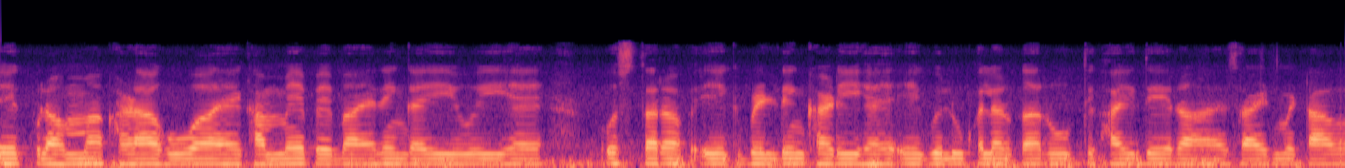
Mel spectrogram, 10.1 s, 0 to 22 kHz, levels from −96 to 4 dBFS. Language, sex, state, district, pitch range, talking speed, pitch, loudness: Hindi, male, Jharkhand, Jamtara, 115-120 Hz, 180 wpm, 120 Hz, -16 LUFS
